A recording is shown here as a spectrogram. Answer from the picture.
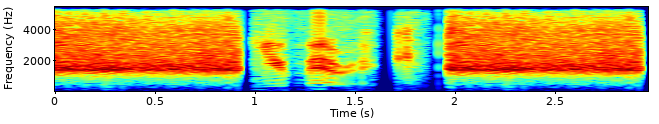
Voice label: "numeric", American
